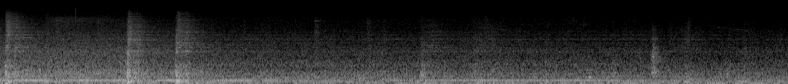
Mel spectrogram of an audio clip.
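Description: Garib Rath express train (LHB coaches) running at speed, heard from on board: a steady rumble with a constant hum, and a few sharp knocks in the first two seconds and another near the end.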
